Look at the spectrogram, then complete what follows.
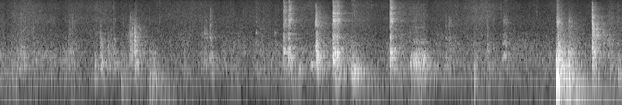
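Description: Chalk on a blackboard: irregular sharp taps and short scratches as a line of writing goes up, with a cluster of clicks around the middle and the loudest strike near the end.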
